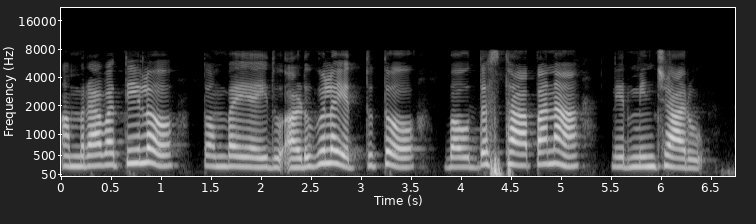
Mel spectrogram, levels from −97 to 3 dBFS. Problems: none marked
